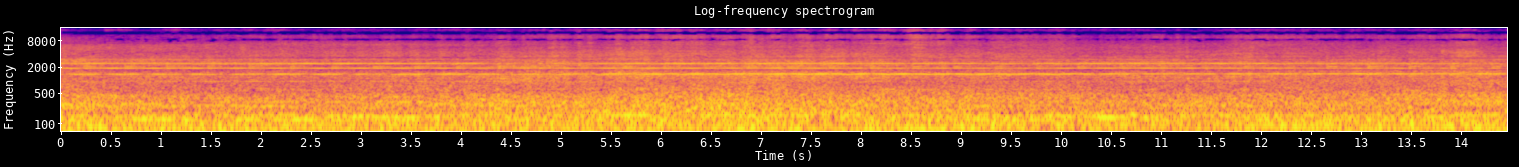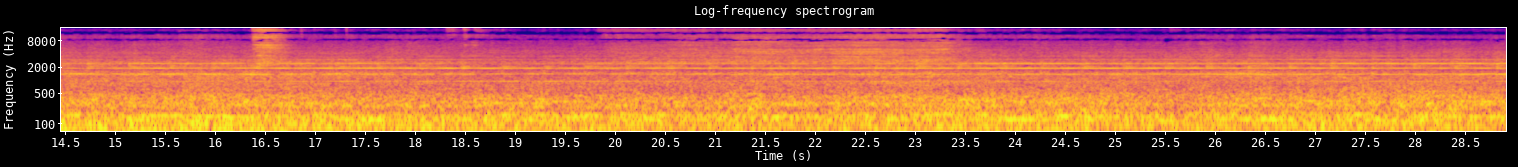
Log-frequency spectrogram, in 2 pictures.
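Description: Freight train's autorack cars rolling past at a grade crossing: a steady low rumble of steel wheels on the rails, with a few steady high-pitched ringing tones over it and a single sharp click about halfway through.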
